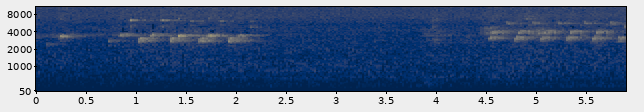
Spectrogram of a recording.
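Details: Goldfinch kept by its owner giving two bursts of rapid high chirping notes, repeated in quick series, separated by a quiet gap over steady background noise.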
